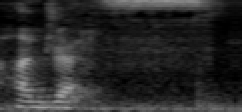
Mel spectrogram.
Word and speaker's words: hundredths: And you'll note, hopefully you can hear it, that I'm really saying that TH sound, that hundredths.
